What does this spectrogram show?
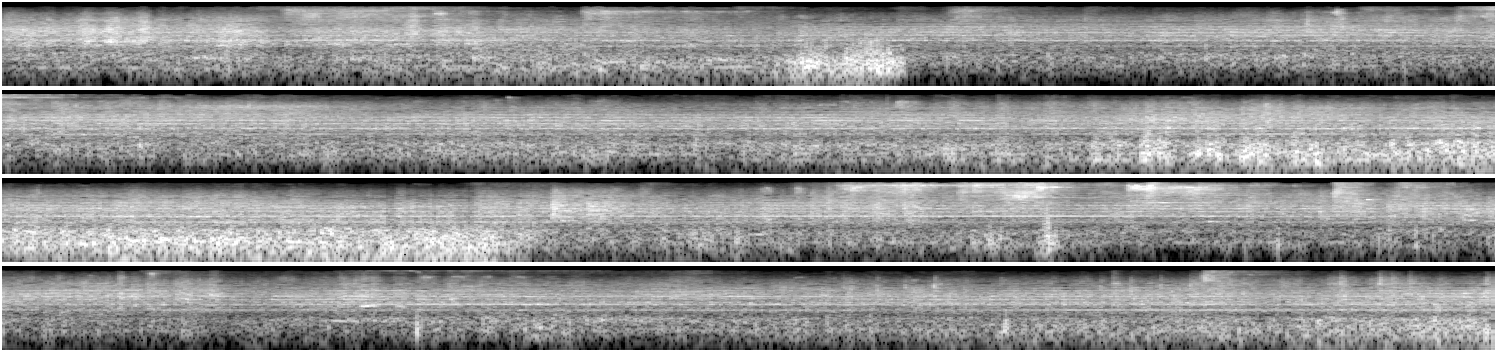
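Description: Freight cars of a mixed freight train rolling past steadily: wheels clattering over the rail joints and crossing, with occasional high wheel squeals, loudest around the middle. A grade-crossing signal bell keeps ringing as a steady tone underneath.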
